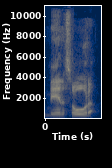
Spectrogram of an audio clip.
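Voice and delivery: "Minnesota" with a long, leaned-on O; Minnesota accent. Retold or imitated. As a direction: stretch the O in "Minnesota", mock Minnesotan. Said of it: "they gotta emphasize the other".

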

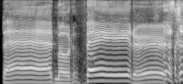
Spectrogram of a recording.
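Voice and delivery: loud, high, very slow call-out; big hammed-up holler; drawn-out announcement. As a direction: stretch it out like a show announcer. Calls out the show's phrase.

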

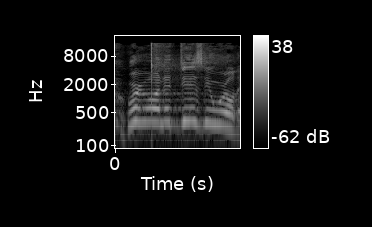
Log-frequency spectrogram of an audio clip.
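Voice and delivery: high, loud shout of big news; excited dad's reveal. Acted. Dad reveals the surprise to kids, excited shout. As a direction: announce it like a hyped-up dad. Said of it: "like, so excited".

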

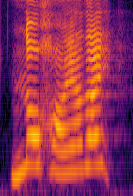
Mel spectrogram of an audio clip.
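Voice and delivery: loud, high triumphant shout; gleeful shout. A narrator's reading. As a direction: yell it out like you've caught her. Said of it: "Ropte Sofia".

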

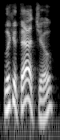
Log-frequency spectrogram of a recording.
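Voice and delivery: casual mock of coworker pointing; imitating Angel. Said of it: "You just see Angel like".

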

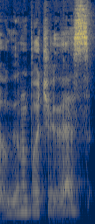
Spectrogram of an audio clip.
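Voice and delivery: ordinary delivery

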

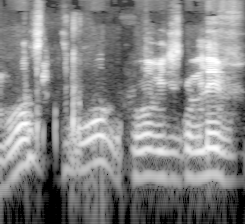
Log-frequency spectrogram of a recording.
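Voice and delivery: normal talking voice

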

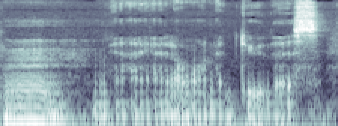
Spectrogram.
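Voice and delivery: very soft, half-whispered imitation of reluctance; imitated hushed, hesitant grumble; reluctant mumble. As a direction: act out not wanting to be there, barely above a whisper. Voicing Pam's silent reluctance.

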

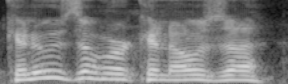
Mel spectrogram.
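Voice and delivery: "Canusa" with oo, then "Canosa" with oh; two pronunciations contrasted. Shown as a demonstration. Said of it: "whether you pronounce it".

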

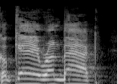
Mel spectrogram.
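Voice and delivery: high, slow shouted order from the instructors; mock instructor yelling across the sand; called-out command. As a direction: call it out like a drill instructor down the beach. Instructors calling the runners back.

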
